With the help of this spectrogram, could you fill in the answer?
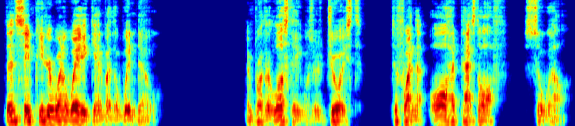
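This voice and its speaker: A man narrating a fairy tale in a measured audiobook reading. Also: sits low, slightly rough. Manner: measured storytelling.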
